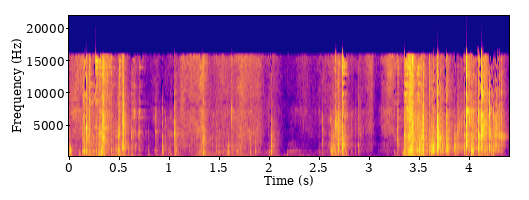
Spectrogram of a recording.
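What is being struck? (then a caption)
Plastic tackle box with lures. A translucent hard plastic compartment tackle box, about 20 cm, with fishing lures inside is held in both hands and tilted and shaken so the contents rattle. Quick, dry, bright clicks and clatters come in uneven bursts with brief quiet gaps, ending in a denser, louder flurry of rattling.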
